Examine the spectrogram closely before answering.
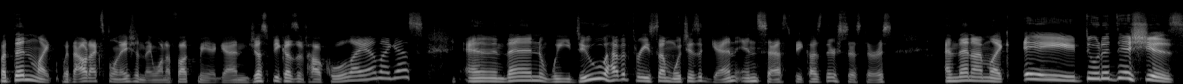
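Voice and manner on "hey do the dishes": friendly, very slow, very drawn-out delivery. Retelling a movie scene, giving an order: Fonzie-ish friendly voice. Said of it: "Fonzie-ish and a bit more friendly sounding".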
